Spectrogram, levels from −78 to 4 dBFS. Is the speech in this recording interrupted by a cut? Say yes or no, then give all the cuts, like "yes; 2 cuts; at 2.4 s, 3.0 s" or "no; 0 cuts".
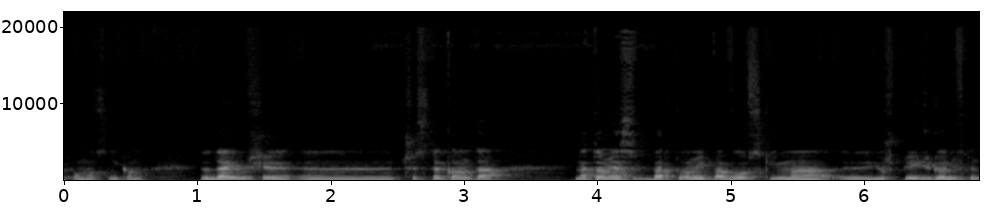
no; 0 cuts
